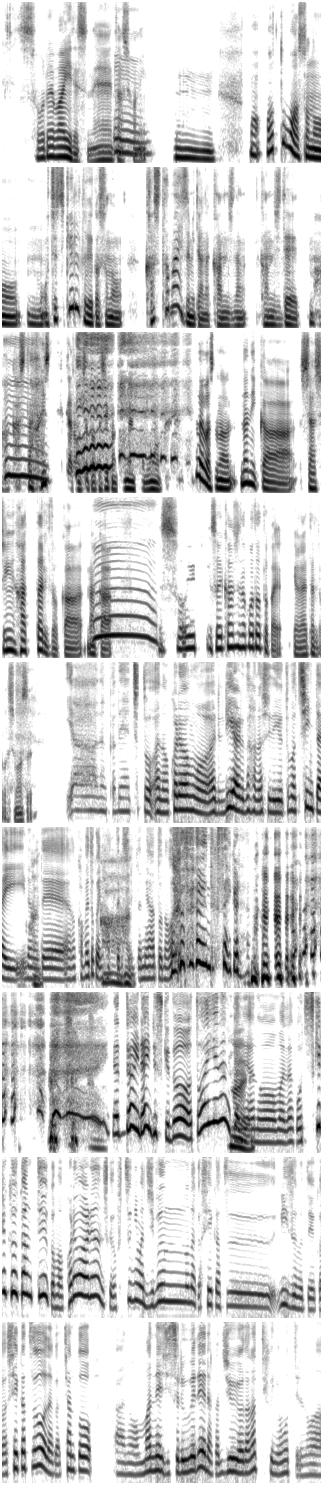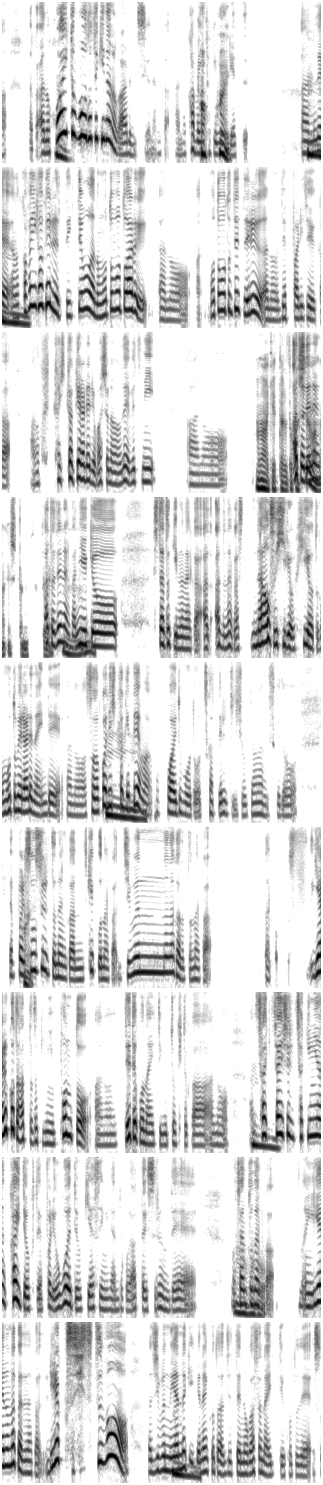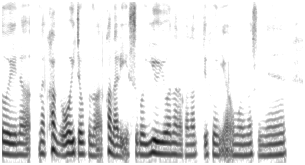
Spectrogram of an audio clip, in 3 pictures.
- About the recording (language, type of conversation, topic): Japanese, podcast, 自分の部屋を落ち着ける空間にするために、どんな工夫をしていますか？
- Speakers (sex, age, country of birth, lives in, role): female, 20-24, Japan, Japan, guest; male, 40-44, Japan, Japan, host
- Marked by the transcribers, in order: laughing while speaking: "カスタマイズって"; laugh; laughing while speaking: "あとのがめんどくさいから"; laugh; other noise; in English: "マネージ"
